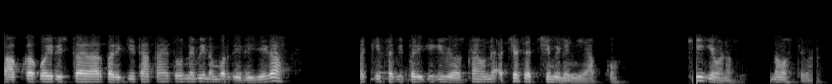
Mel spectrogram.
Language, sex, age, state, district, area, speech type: Hindi, male, 30-45, Madhya Pradesh, Ujjain, urban, conversation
